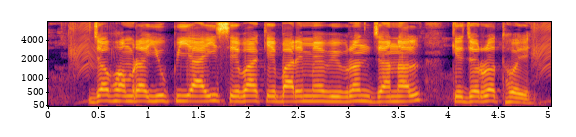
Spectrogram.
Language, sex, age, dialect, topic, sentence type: Maithili, male, 18-24, Eastern / Thethi, banking, question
